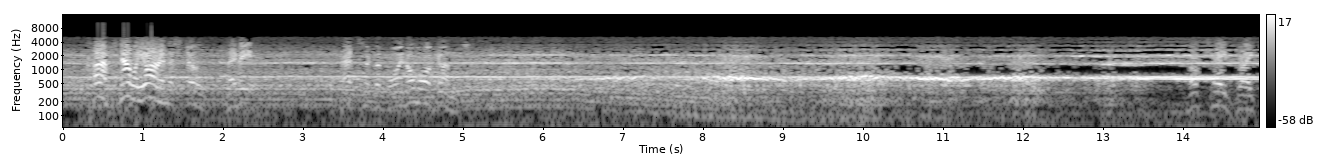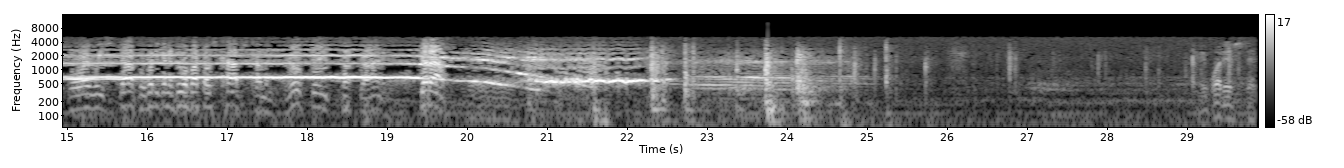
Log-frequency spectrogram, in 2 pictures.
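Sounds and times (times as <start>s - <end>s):
police siren wailing: 0.0s - 25.3s
speech: 0.4s - 2.6s, 3.5s - 5.3s
clattering noise: 20.8s - 29.8s.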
